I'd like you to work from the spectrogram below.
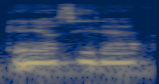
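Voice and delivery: hushed whisper to viewers. Real, not acted. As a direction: whisper it, close and secretive. Whispers while showing the mascara.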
